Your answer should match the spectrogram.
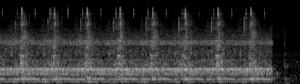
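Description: A sewing machine running a straight seam on a number 2 stitch, a steady rapid mechanical whirring with regular needle ticks that stops abruptly near the end.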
